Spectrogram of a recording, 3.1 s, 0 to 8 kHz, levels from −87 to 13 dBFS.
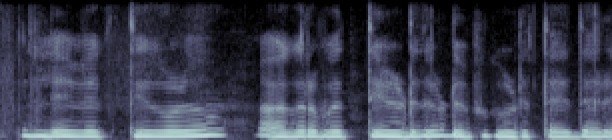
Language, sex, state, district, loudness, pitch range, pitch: Kannada, female, Karnataka, Bidar, -12 LUFS, 265-280 Hz, 270 Hz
